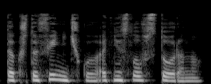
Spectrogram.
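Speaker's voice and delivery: plain reading voice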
